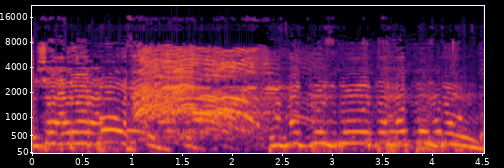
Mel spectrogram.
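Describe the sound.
A crowd of protesters chants slogans, many voices shouting loudly together in rhythmic bursts. Partway through, a higher, shrill chorus of cries rises above the chanting.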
